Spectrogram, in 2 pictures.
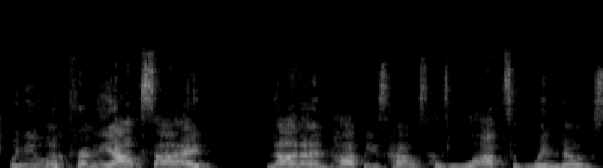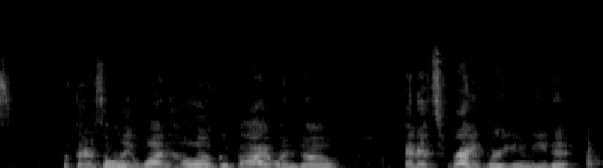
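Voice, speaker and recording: A woman reading a children's picture book aloud in an expressive, storytelling way. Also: sits high, moderate pace, slightly rough. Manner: expressive, acts out quoted lines.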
